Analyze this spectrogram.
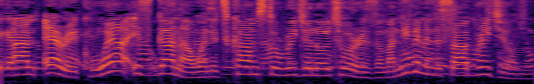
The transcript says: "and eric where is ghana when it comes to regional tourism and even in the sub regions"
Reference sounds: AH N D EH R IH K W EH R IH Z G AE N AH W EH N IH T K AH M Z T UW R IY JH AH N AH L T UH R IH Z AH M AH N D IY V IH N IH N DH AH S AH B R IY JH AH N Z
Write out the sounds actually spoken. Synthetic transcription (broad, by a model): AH N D EH R IH K W EH R IH Z G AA N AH W EH N IH T K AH M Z T UW R IY JH AH N AH L T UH R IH Z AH M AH N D IY V IH N IH N DH AH S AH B R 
